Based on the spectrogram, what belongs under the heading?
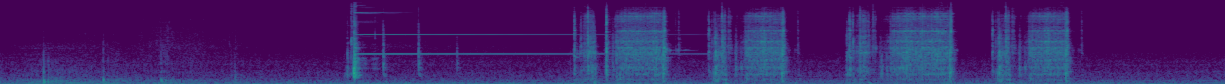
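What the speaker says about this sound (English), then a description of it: "Might as well make some good use of the phone while I'm here." A telephone in Layers of Fear is handled and dialed, with a sharp ring-like electronic tone followed by several bursts of clicking and rattling rotary or button sounds, spaced out and fairly close, with no talking.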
